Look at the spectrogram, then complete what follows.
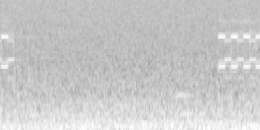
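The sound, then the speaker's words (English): A mobile phone the speaker thought he had switched off rings during his talk with a faint, high electronic ringtone, a brief burst at the start and another beginning near the end, with no one speaking. “My wife gave me that phone last week, and I thought I'd cut that thing off.”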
